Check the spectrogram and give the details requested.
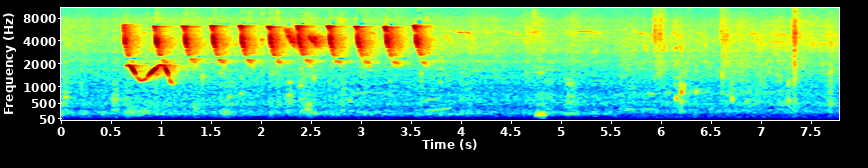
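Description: A bird singing a quick run of about a dozen high, clear notes, each falling in pitch, about four a second for some three seconds. The run opens with a lower, wavering note.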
